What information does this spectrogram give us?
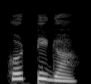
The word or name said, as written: ಕೊಟ್ಟಿಗ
